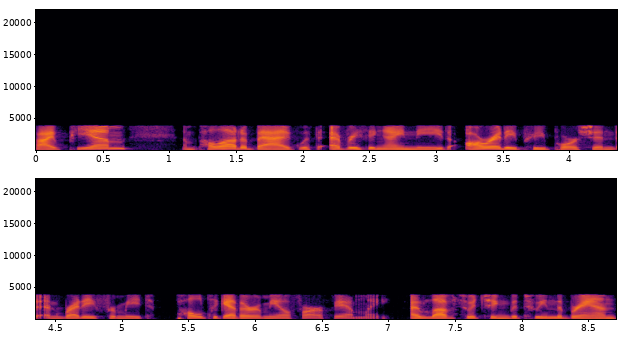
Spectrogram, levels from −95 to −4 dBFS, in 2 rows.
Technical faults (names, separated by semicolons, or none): none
